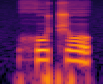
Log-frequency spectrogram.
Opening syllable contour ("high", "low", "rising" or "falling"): low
